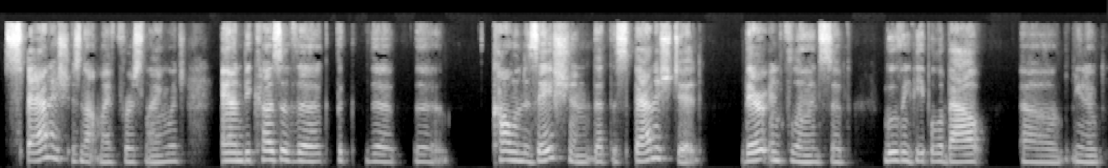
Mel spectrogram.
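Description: A woman with a somewhat low voice tells a personal story slowly and thoughtfully. She often stops, repeats words and uses fillers as she searches for what to say. She grew up in the American Southwest. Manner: halting and reflective, many restarts and fillers. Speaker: speaker sharing her recovery story.

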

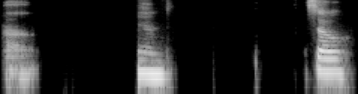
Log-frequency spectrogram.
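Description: A middle-aged woman from Sacramento giving a personal testimony, talking haltingly with many restarts and repeated words. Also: on the low side, huge pitch swings, vocal fry, dark tone. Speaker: recovering alcoholic sharing her story.

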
